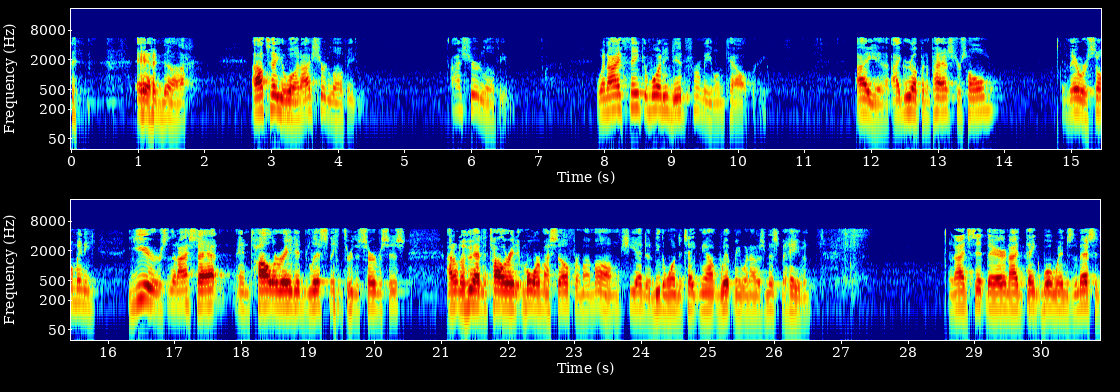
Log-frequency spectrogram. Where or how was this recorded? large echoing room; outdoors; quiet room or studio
large echoing room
